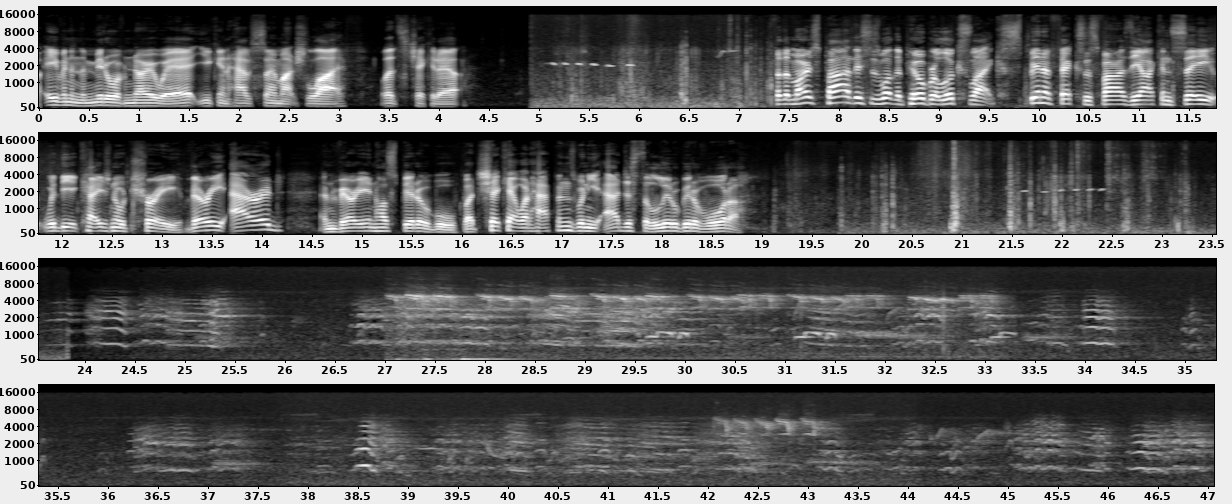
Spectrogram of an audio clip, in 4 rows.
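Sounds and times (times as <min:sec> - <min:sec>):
flock of birds calling: 0:23.7 - 0:47.0.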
